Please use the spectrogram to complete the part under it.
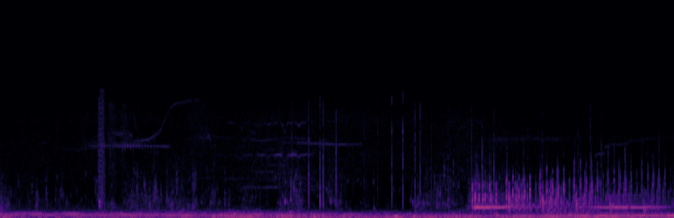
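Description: Arctic whales calling underwater beneath sea ice, with a rich mix of whistles, clicks and rising chirps layered over a constant watery rumble, loud and close.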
